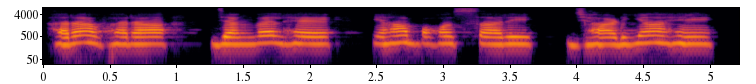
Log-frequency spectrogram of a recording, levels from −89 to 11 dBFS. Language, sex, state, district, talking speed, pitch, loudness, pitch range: Hindi, female, Bihar, Lakhisarai, 90 wpm, 235 Hz, -16 LUFS, 230-250 Hz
